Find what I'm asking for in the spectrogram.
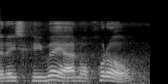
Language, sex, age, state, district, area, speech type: Bodo, male, 45-60, Assam, Kokrajhar, rural, spontaneous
